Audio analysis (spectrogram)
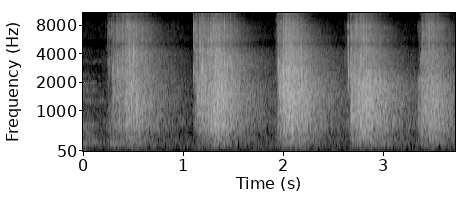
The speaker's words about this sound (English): Almost like when I said clap, everybody clapped. We're gonna do it again. Ready?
